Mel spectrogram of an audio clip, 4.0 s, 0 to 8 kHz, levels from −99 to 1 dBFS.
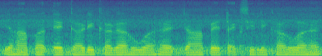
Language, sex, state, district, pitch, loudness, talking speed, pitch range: Hindi, male, Chhattisgarh, Raipur, 115 Hz, -16 LUFS, 195 wpm, 110-115 Hz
